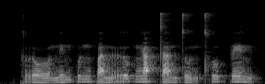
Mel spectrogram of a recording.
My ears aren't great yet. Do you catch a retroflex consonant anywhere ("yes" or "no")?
no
